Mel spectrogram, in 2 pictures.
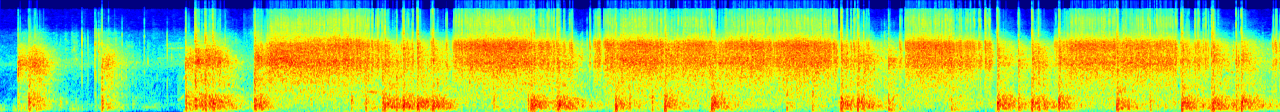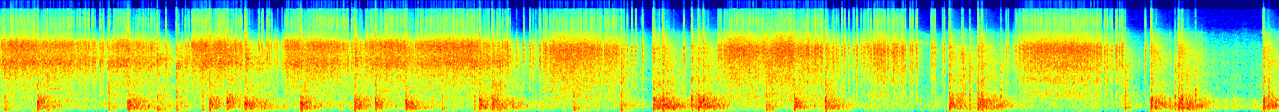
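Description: Fireworks display going off: a few separate bangs, then from about two seconds in an almost unbroken barrage of bangs and booms over a dense crackling hiss.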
